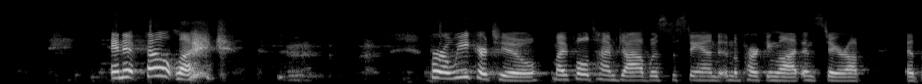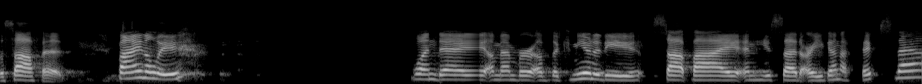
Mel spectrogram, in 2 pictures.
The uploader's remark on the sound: During the 2022 Heartland Conference (UCC) Annual Gathering. In an Opening Worship Sermon.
